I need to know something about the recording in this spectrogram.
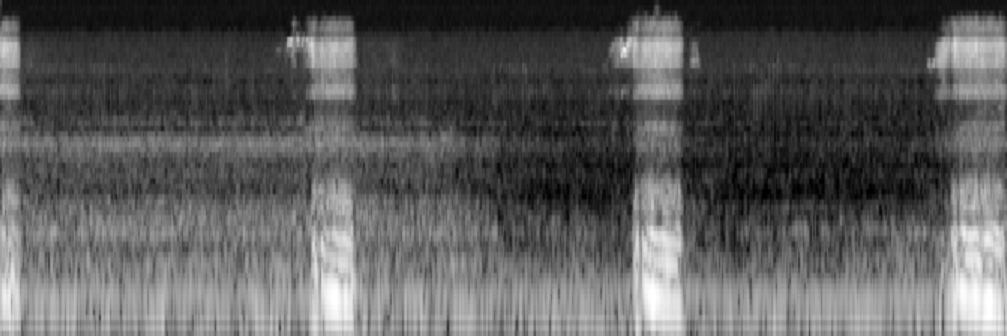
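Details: Sleeping puppy snoring: three short, low rumbling snores, each with a faint sniffing hiss, spaced about four seconds apart over a quiet, steady room hum.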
